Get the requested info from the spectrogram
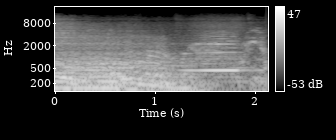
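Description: Live rock band (electric guitars, bass and drums) ending a song: the full band dies away about a second in, leaving one held high note that rings briefly and cuts off sharply near the end.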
